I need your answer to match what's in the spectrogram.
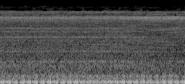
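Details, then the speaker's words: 1989 Suburban whose idle was set at 2200 rpm to compensate for an unplugged IAC valve and vacuum leaks: fast, steady hum with an even low pulse, idle far too high while being dialed back down. "I guess this thing had been so long with the IAC unplugged and messed up and vacuum leaks, but they had the idle set at 2200 in order for it to even run. So yeah, we are having to dial it way back down now."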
